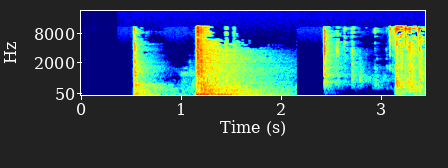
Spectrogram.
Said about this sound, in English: All right, the door is locked? Yeah. All righty.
